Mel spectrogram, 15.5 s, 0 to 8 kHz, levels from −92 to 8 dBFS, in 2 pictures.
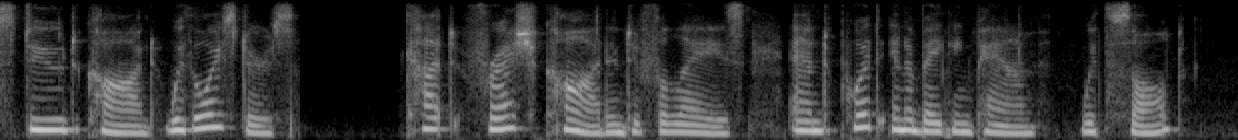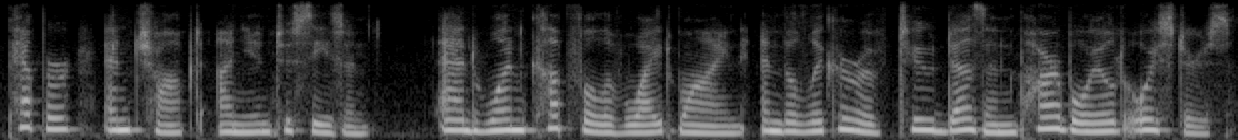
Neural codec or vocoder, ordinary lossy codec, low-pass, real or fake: none; Opus, 32 kbps; 7.2 kHz; real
